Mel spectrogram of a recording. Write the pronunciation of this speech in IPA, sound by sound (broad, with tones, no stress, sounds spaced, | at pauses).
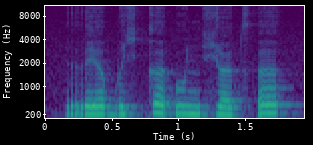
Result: r e˨ ə̯ b əː˧ ç k ə˦ ʔ u˨ ɲ ç œː˨ t͡sʼ ə˦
